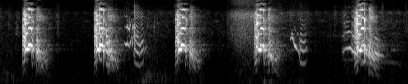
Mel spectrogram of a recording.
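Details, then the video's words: Grey francolin chicks: rough, scratchy calls repeated roughly every second, each followed by a short, wavering whistled squeak, with faint background shuffling. "Dakhani teeter ke awaz teeter ke voice irani teetar ke Chicks"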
